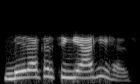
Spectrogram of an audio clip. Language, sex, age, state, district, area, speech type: Hindi, female, 18-30, Bihar, Samastipur, urban, conversation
